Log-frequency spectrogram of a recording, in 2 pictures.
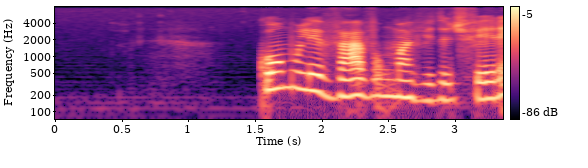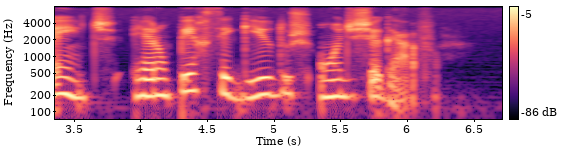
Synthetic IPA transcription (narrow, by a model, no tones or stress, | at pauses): kõmʊlevavɐ̃w̃ũmɐvid̪ɐd͡ʒifeɾẽnt͡ʃɪ̥ɛɾɐ̃w̃peɾseɡid̪ʊsõnd͡ʒɪʃeɡa̰vɐ̃w̃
